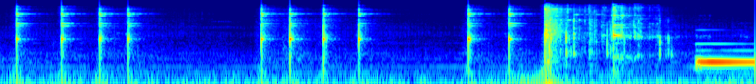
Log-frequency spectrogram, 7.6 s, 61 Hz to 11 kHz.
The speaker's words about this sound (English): The glass you just heard broken was not ordinary glass. It was a closed vessel of exact contour of the man's head which it held. It was raised exactly 1 millimeter above the skin, all around, and above the hair.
